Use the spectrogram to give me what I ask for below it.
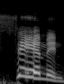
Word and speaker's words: salmon: My man was trying to have a Jessica Simpson, is this chicken or is this fish moment by trying to pronounce salmon wrong. It's salmon, Jonathan Abram. You know it's salmon. Everyone knows it's salmon. No one's ever called it salmon, but you just wanted to get attention because that's what your whole shtick is.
